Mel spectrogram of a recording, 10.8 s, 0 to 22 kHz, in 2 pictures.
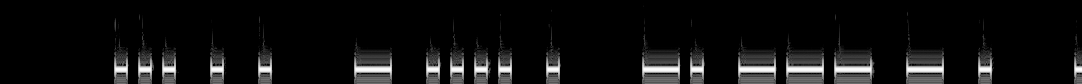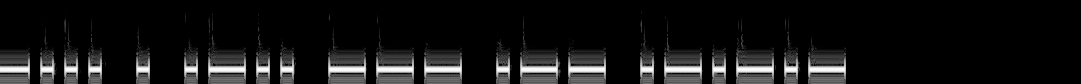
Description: Morse code, heard as a keyed tone, about 20 wpm, 700 Hz. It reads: SEE THE NOTE BELOW.
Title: Sentences from Top 1000 Words - Review Part 5 - 20wpm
